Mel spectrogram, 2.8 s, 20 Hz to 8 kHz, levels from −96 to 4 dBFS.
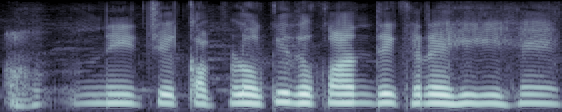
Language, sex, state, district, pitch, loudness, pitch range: Hindi, female, Madhya Pradesh, Bhopal, 185 Hz, -16 LUFS, 180-190 Hz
